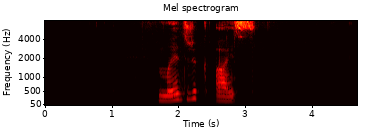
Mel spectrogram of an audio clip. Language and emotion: Russian, neutral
